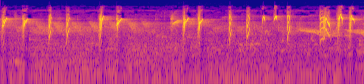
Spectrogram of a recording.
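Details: Sunbird song used as a master training recording for caged birds: sharp, high, clipped chips and brief trills, delivered in quick irregular bursts several times per second over a low steady background hum.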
